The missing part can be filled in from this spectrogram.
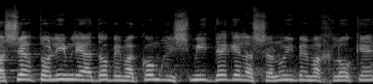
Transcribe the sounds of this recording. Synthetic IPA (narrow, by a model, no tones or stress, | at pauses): aʃe̞ʁt̪o̞limlejad̪o̞bemako̞mʁiʃmid̪e̞ɡe̞lhaʃanujbe̞maχlo̞ke̞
